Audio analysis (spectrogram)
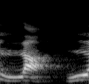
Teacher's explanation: तो जीभ क्या है, जैसे ही मुड़ेगी और पार्श्व बन जाते हैं, मतलब छिद्र बन जाते हैं जीभ में, इधर और इधर, तो दोनों तरफ से जीवा पार करके हुए निकलती करती है हवा, और ये बनता है ला बोलेंगे तो हवा इधर उधर से आपको महसूस होगी, इसलिए इसका नाम रख गया पार्श्विक। पार्श्व हमारे खुल जाते हैं और इधर से हवा बाहर हो जाती है और ला का उच्चारण होता है।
